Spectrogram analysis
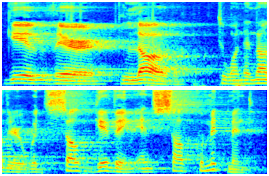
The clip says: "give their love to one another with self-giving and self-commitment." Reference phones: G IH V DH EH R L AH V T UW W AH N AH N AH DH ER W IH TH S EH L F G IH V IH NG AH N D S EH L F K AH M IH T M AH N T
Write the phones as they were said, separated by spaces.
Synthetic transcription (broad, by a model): G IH V DH EH R L AH V T UW W AH N AH N AH DH ER W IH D S EH L F G IH V IH NG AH N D S EH L F K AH M IH T M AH N T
